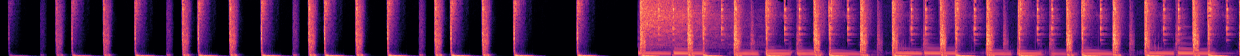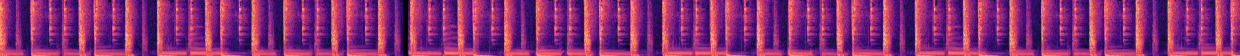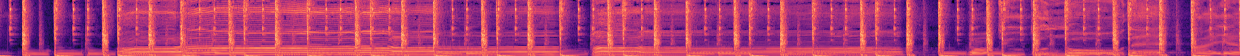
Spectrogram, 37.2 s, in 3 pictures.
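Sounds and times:
Afro reggaeton beat at 95 BPM: 0:00.1 - 0:37.1.

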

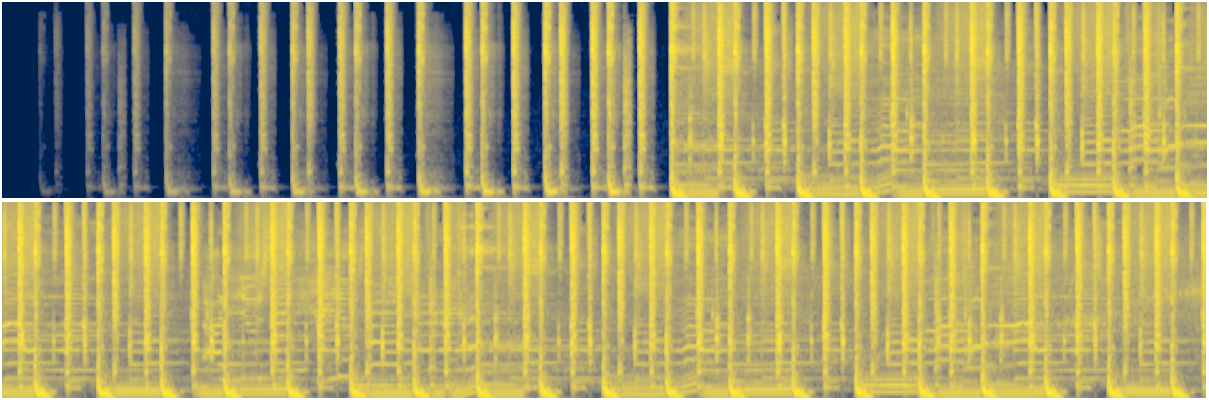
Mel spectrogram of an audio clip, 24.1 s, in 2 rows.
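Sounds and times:
moombahton music: 0:00.9 - 0:24.0.

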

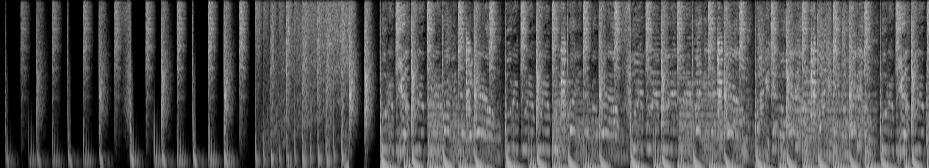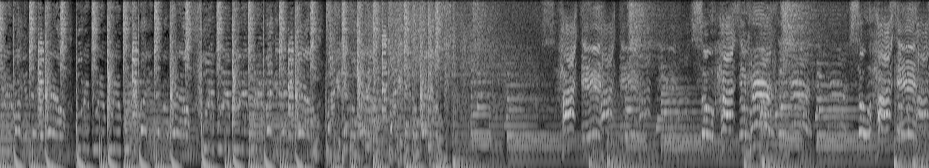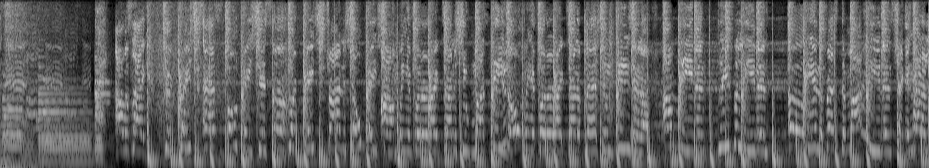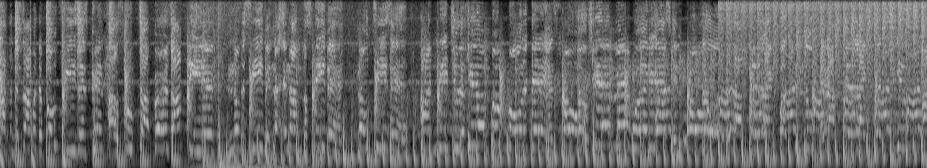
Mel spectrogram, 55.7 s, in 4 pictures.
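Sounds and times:
club house music: 0:00.3 - 0:55.7.

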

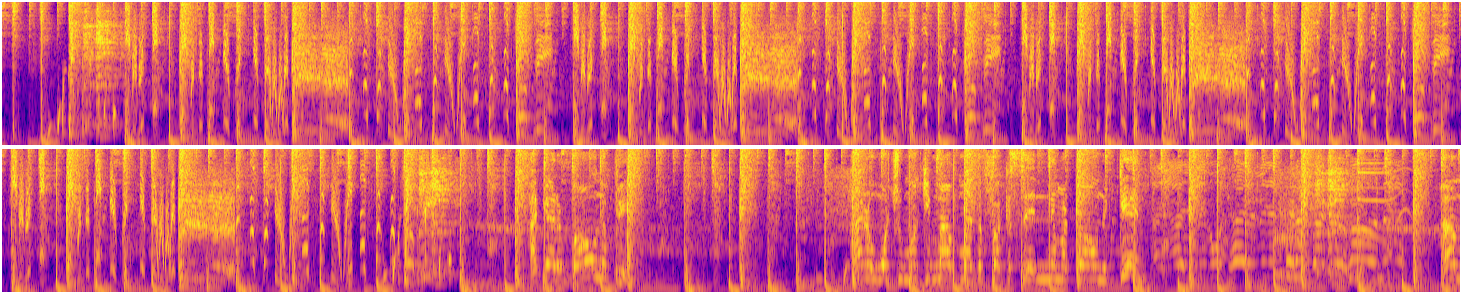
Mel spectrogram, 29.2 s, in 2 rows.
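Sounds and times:
dirty record scratching at 107 BPM: 0:00.4 - 0:21.0, 0:21.8 - 0:29.1.

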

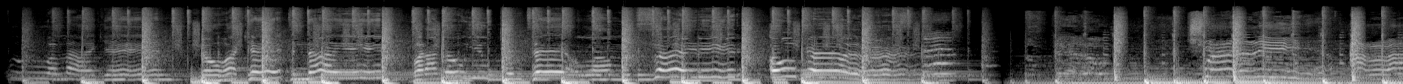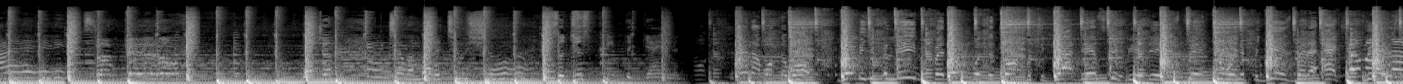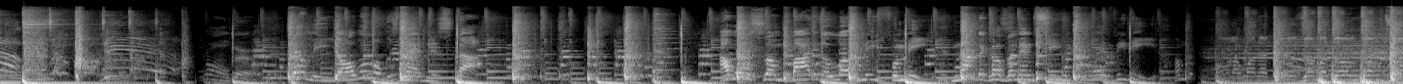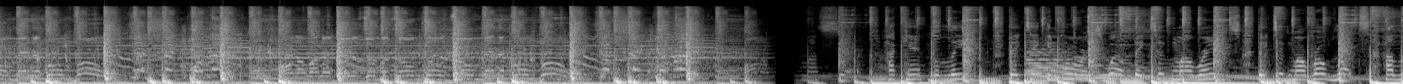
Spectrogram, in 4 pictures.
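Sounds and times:
old school hip hop RnB beat: 0:00.1 - 0:56.1.

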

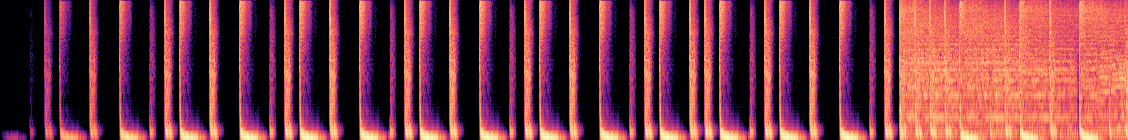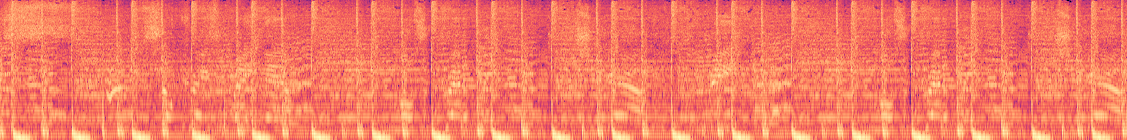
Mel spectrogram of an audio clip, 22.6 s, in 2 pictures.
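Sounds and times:
reggaeton beat: 0:00.4 - 0:22.5.

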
